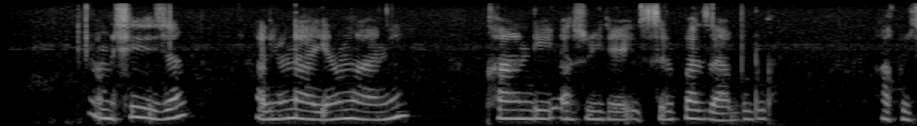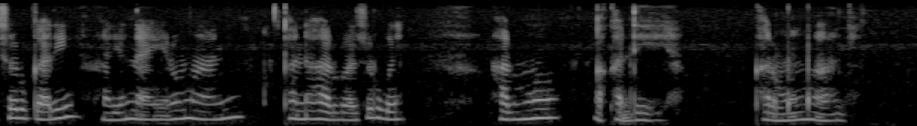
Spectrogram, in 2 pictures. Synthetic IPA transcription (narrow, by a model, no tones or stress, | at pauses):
o̞muʃiːʒaː | ɾijo̞najeɾo̞ːmwaːni | kʰaːndiazwiːɾe̞siɾupazaβuɾu | akwiːt͡so̞ːɾuɡaɾihaɾijo̞naːjeɾo̞ːmwaːni | kaːndiahaɾuβazuɾwe̞ | haɾimu | akadeːja | kʰaɾimoːmwaːni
